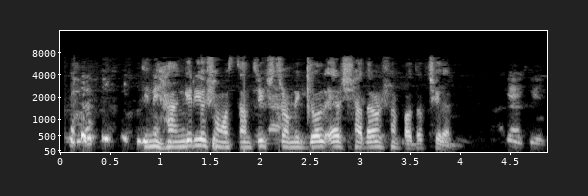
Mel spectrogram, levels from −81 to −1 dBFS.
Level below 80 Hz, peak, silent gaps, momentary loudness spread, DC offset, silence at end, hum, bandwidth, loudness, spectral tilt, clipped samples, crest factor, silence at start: -56 dBFS; 0 dBFS; none; 11 LU; under 0.1%; 0.05 s; none; 7.6 kHz; -17 LUFS; -5 dB/octave; under 0.1%; 16 dB; 0.05 s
